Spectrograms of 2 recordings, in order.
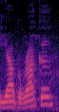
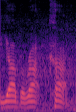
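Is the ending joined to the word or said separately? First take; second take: joined; separate. First: The ending is joined onto the word. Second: The ending is said as a separate syllable. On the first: "you can either say Yabaraka" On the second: "It's separately like that"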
